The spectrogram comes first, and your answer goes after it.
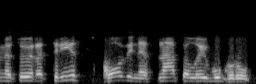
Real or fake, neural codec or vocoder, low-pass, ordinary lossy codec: real; none; 5.4 kHz; Opus, 16 kbps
